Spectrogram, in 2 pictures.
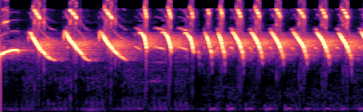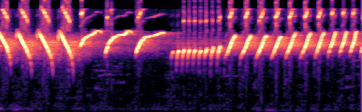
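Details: Canary master song for young canaries: a long series of quick down-slurred notes accelerating into a rolling trill, a brief flat whistle, then a very fast, even trill of tiny repeated notes.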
